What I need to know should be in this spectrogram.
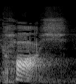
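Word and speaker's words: cosh: say cinch but anyway and Kos uh rhyming with gosh okay so this part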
